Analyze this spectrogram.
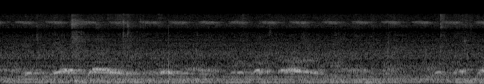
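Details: Thai-type cream zebra dove singing a run of soft, rolling low coos that rise and fall in quick succession, over a constant high electrical whine and background hum.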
